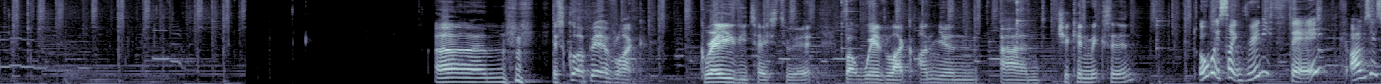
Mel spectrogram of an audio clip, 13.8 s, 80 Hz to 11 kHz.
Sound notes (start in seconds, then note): 0.0 upbeat corny music; 2.9 music stops abruptly; 5.0 chuckles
